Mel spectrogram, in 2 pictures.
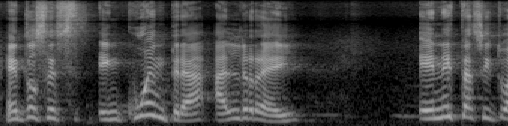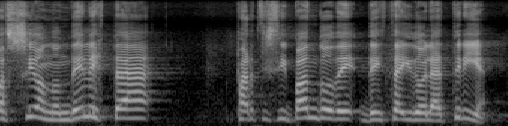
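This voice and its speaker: A man's voice: very high-pitched, moderate pace, a bit bright. A man with a Rioplatense Argentine accent, preaching an expository sermon as pastor, retelling scripture with rhetorical asides and often repeating short words. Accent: Rioplatense Argentine Spanish.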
